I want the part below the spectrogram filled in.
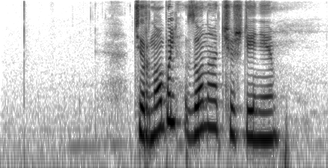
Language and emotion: Russian, neutral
